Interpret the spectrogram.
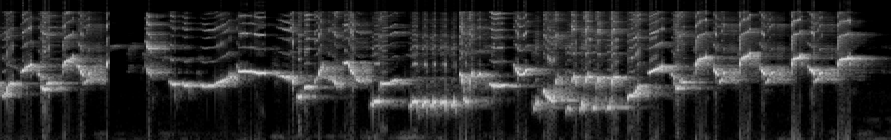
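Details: White-rumped shama (murai batu) lure song meant to provoke and excite: rapid, highly varied whistled phrases jumping between low and high notes, mixed with rattles, almost without pause.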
